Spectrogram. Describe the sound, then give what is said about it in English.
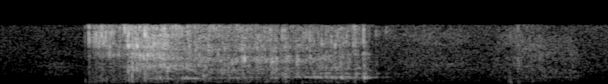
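Water pours steadily from a glass for about a second and a half, a splashing stream that stops abruptly, followed by a brief faint trickle; the water is poured as a libation for the spirits of deceased family. “I pour a glass of water for my father's side of the spirit, and I say, Ashe, libation. I pour water to my mother's side of the family, and I say, Ashe, libation.”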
